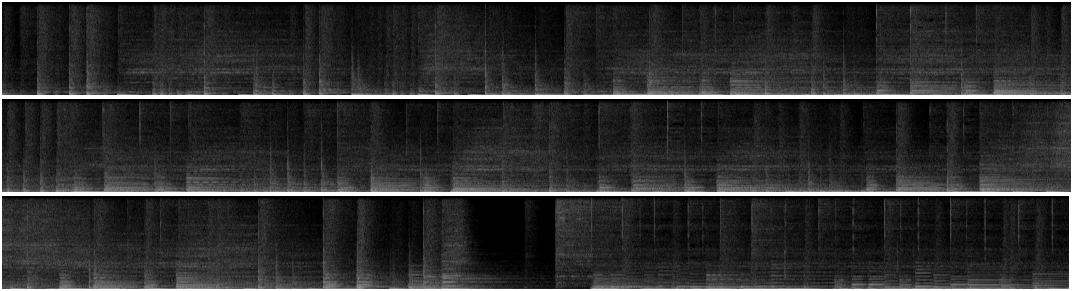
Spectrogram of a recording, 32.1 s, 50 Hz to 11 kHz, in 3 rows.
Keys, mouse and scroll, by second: 9.4 Delete, 13.4 middle click, 15.6 w, 16.4 w, 26.1 middle click.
